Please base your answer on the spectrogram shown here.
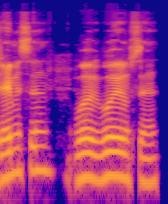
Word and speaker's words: Jameson Williams: Jameson Williamson or Williams?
